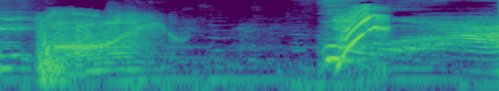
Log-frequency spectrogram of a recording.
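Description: Rubber squeaky dog toys being squeezed. There is a falling squeak just after the start and a quick, sharply rising squeak near the end, over background music.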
